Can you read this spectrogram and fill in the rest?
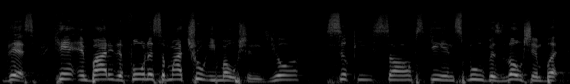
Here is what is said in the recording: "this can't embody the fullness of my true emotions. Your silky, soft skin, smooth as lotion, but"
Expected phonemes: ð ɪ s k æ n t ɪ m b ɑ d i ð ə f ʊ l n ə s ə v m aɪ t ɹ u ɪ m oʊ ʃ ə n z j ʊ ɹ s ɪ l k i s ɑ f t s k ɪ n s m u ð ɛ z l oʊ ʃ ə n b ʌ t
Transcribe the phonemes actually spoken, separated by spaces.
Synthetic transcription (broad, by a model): ð ɪ s k æ n t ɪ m b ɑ d i ð ə f ʊ l n ə s ə v m aɪ t ɹ u ɪ m oʊ ʃ ə n z j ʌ ɹ s ɪ l k i s ɑ f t s k ɪ n s m u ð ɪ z l oʊ ʃ ə n b ʌ t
